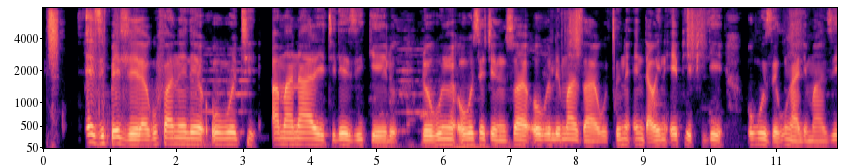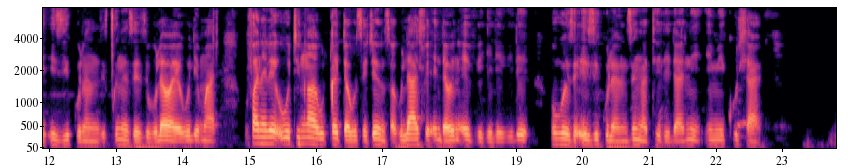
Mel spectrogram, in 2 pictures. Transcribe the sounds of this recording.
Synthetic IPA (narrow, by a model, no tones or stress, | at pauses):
ezib̥ʱɛɮɛlaɣufanɛlɛuɣutʰi | amanaritʰileziɡ̥ʱɛlɔloɣuɲɛʔoɣusɛt͡ʃʼend͡zʱiswajɔʔoɣulimazajɔɣuɡ͡ǀʱinɛʔɛndʱaweniʔɛpʰepʰilɛɔ | uɣuzɛɣuŋalimaziʔiziɡ̥ʱulaniziǀinɛzeziβulawajɔɣulimaːliɣufanɛlɛuɣutʰiŋ͡ǁaɣuǃɛd̥ʱwaɣusɛt͡ʃʼend͡zʱisaɣulaɬwɛʔɛndʱaweniɛviɣɛleɣilɛjɔ | uɣuzɛ̰ʔiziɡ̥ʱulaniziŋatʰɛlilaniimikʰuɬaːnɛ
